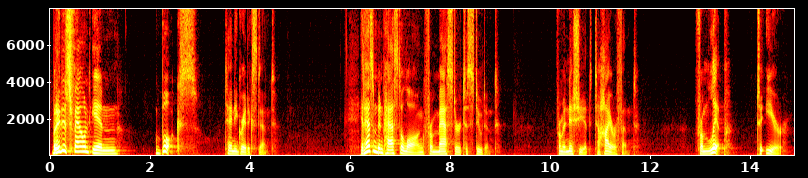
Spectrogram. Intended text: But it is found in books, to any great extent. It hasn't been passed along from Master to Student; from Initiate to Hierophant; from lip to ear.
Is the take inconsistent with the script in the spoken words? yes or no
no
